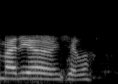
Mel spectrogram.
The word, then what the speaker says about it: Mariângela: dia, eu falo com a Marijângela. – Não é Marisângela, é Mariângela. – Me perdoa pela pronúncia, Mariângela.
